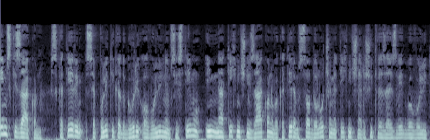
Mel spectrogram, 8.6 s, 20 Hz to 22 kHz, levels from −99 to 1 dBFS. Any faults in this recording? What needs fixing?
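Throughout the speech, the top end stops dead at about 10.6 kHz, and the remaining treble is hissy and grainy, with sibilants turned to rough noise and consonant attacks smeared. The likely cause is heavy Vorbis compression at a low quality setting, consistent with a bitrate around 32 kbps. At that rate the encoder lowers its cut-off and quantises the upper bands so coarsely that fine detail is replaced by noise of similar energy. To prevent it, keep the original recording or encode at a substantially higher Vorbis quality setting.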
